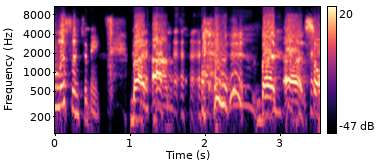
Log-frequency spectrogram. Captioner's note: laughing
